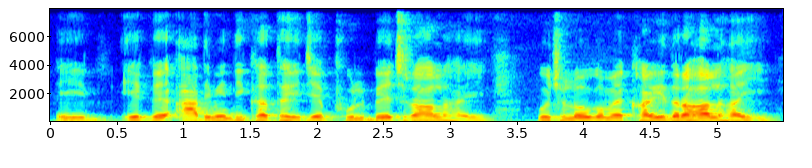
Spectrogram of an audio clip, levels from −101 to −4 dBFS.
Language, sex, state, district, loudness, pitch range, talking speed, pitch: Bhojpuri, male, Bihar, Sitamarhi, -29 LUFS, 120-130 Hz, 185 wpm, 125 Hz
